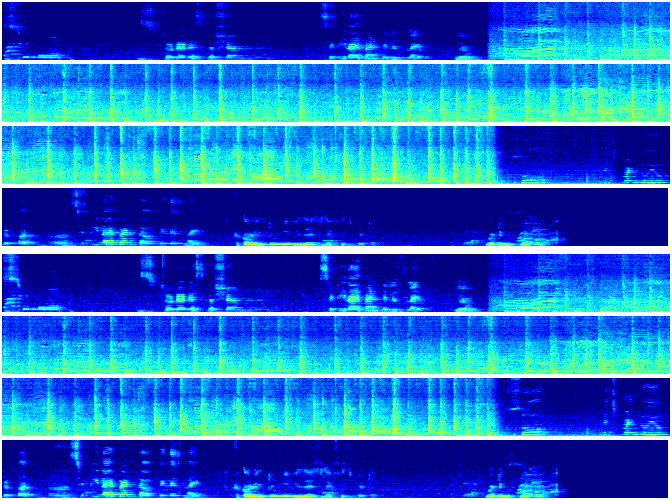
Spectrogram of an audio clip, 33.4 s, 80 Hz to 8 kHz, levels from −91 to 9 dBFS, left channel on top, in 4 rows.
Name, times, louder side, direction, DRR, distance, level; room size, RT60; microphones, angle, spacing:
voice 1, 0.0-0.7 1.7-3.1 4.1-5.3 6.6-6.7 7.1-7.2 7.5-7.7 20.9-21.3 22.1-22.5 23.2-23.5 24.4-27.5 30.8-30.9, right 5 dB, 75° right, 1.2 m, -41 dB
sound 1, 6.1-22.9, left 2 dB, 25° left, 1.2 m, -30 dB
voice 2, 10.2-10.9 12.1-12.4 15.4-15.6 16.9-17.2 26.1-26.2 27.9-29.7 30.9-32.0, right 2 dB, 40° right, 1.3 m, -41 dB
sound 2, 15.5-24.4, equal, 55° left, 2.1 m, -45 dB
24.0 x 9.7 x 2.2 m
head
